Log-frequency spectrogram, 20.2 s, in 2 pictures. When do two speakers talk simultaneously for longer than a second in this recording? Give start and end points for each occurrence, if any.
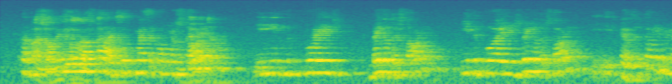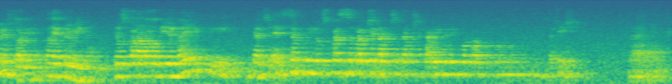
0.5-1.8

